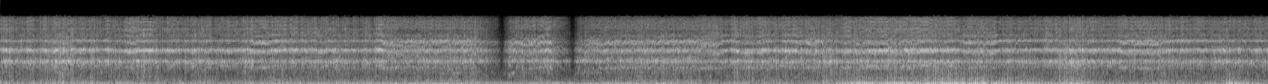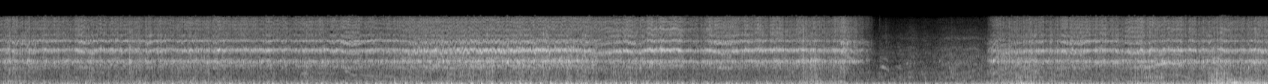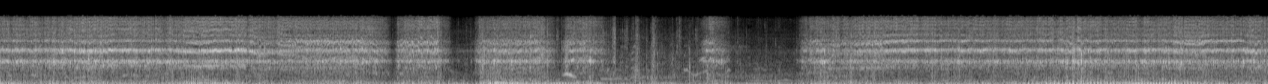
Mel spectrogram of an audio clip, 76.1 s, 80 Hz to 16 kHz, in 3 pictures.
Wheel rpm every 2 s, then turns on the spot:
230, 230, 230, 230, 160, 110, 180, 210, 220, 220, 230, 220, 230, 220, 230, 230, 220, 190, 200, 230, 230, 60, 60, 220, 230, 230, 230, 220, 200, 110, 120, 40, 20, 90, 220, 240, 230, 230.
10-12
